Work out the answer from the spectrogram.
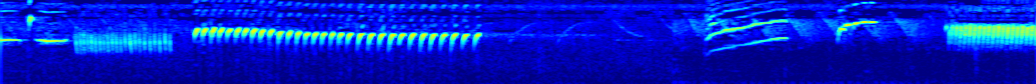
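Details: Canary training song in short tours: a soft chirped note, a brief buzz, then a quick rolling trill. After a pause come a few rising sweeps and a final harsh buzzy burst, with short silences between phrases.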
